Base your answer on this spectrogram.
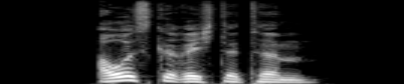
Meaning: strong dative masculine/neuter singular of ausgerichtet
- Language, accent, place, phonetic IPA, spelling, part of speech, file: German, Germany, Berlin, [ˈaʊ̯sɡəˌʁɪçtətəm], ausgerichtetem, adjective, De-ausgerichtetem.ogg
